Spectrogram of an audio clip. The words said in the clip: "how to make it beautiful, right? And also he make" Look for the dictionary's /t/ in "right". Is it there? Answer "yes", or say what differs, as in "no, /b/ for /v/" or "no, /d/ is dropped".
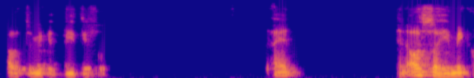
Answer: no, /t/ is dropped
